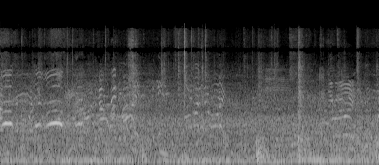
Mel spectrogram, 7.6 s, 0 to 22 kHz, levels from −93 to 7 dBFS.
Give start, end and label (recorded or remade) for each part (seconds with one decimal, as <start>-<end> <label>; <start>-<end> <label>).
0.0-1.6 recorded; 1.6-2.7 remade; 2.7-5.9 recorded; 5.9-6.7 remade; 6.7-7.6 recorded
